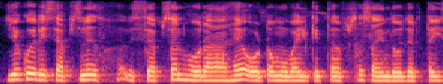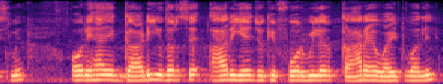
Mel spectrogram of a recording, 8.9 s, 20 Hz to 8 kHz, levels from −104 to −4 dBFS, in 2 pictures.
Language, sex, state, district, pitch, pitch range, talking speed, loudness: Hindi, male, Jharkhand, Garhwa, 165 Hz, 155-175 Hz, 225 wpm, -15 LUFS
